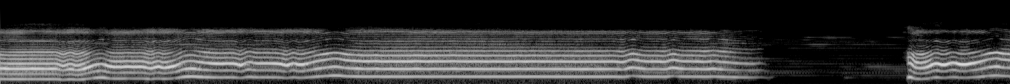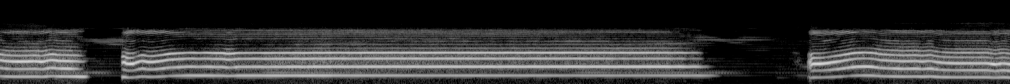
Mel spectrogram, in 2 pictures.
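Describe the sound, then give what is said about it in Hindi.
A woman sings a short khyal in raga Malkauns, drawing out long sustained notes with slow, gliding ornaments, in phrases separated by brief pauses for breath. “मैं आप सभी को राग मालकोन्स में एक छोटा ख्याल सुनाऊंगी”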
